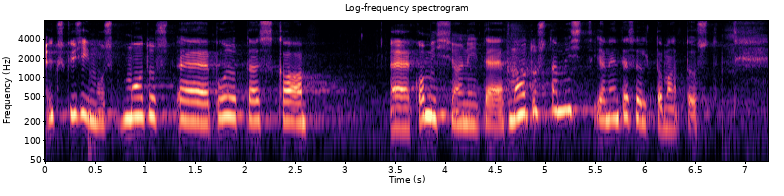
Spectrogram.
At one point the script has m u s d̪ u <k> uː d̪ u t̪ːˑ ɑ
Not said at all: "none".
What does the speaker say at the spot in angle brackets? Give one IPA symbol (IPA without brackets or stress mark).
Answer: p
